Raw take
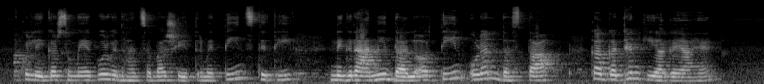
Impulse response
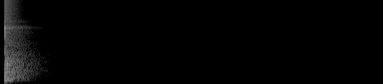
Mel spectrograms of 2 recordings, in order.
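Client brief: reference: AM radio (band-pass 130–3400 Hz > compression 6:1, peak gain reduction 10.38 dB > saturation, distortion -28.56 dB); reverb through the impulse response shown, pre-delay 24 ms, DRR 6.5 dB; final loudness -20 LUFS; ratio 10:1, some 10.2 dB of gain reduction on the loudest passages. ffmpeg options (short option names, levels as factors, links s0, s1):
-filter_complex "[0:a]acompressor=threshold=0.0562:ratio=10,asplit=2[s0][s1];[1:a]atrim=start_sample=2205,adelay=24[s2];[s1][s2]afir=irnorm=-1:irlink=0,volume=0.0944[s3];[s0][s3]amix=inputs=2:normalize=0,highpass=130,lowpass=3400,acompressor=threshold=0.0251:ratio=6,asoftclip=threshold=0.0841,volume=6.68"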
